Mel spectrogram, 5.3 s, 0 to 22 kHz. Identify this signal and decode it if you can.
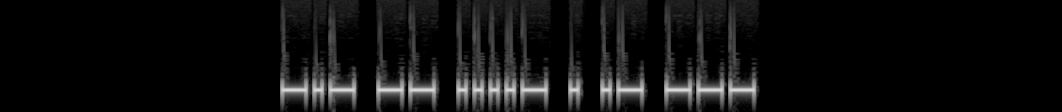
Morse code, heard as a keyed tone, about 30 wpm, 700 Hz. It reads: KM4EAO
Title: USA Call Signs - 6 Characters - Repeated 3x - 30wpm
